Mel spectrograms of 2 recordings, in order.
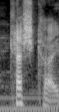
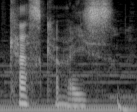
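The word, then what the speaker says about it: Cascais: casai kashk kashk kashk Kash Kai it's not it's not the car it's Kash casai you're saying like n kashy or something unbelievable people here to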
